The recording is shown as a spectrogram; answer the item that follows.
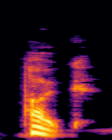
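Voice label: "poke", Australian English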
